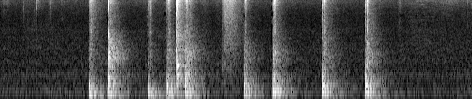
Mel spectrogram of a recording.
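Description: Hard plastic cases click and knock against each other.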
